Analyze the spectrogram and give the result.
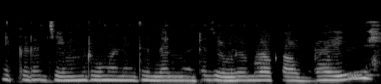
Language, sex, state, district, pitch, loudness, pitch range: Telugu, female, Andhra Pradesh, Visakhapatnam, 195 Hz, -29 LUFS, 185-200 Hz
